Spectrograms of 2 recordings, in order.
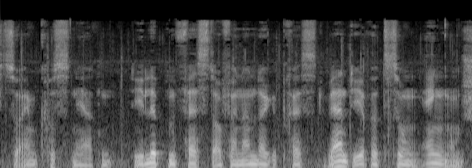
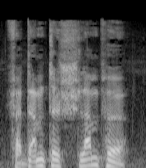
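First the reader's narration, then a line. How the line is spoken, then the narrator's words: Shout. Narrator (German): schrie Isaac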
